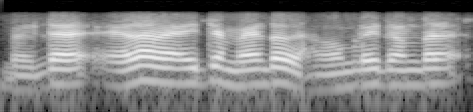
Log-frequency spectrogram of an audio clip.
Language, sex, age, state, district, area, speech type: Malayalam, male, 60+, Kerala, Kottayam, urban, conversation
